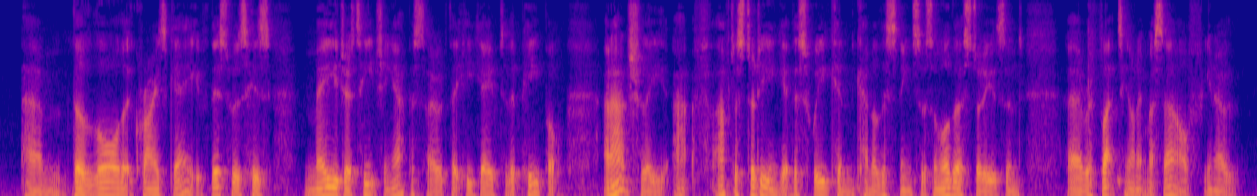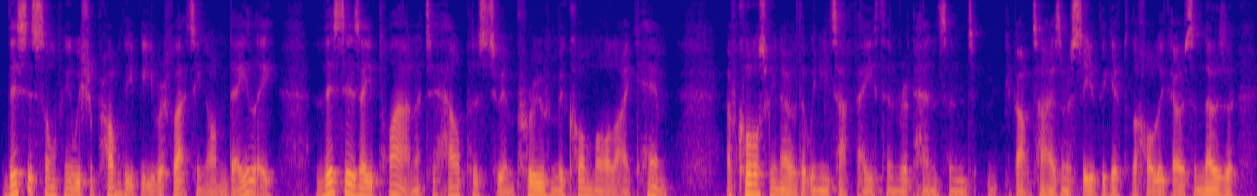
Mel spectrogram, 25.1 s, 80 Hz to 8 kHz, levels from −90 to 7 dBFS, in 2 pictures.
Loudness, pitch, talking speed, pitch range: -27 LUFS, 95 Hz, 215 wpm, 90-110 Hz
